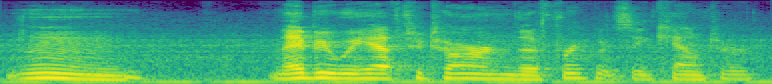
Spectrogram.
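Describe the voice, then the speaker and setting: A man's voice: on the high side, fairly even intonation, measured pace, highs cut off. A man casually thinking aloud in short, muttered remarks as he demonstrates and tests gear by hand. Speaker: radio shop host testing gear. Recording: clear background noise with clicks.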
